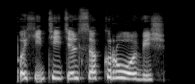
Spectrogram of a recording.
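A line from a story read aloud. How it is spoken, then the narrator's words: Sobbing. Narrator (Russian): всхлипнул он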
